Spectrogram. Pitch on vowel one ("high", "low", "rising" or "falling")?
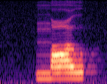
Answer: high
